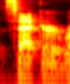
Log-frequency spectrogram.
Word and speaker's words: Sachar: Yeah, but I found a short bit of audio of Lewis Sachar mentioning how his own name is pronounced, and he says that Sachar rhymes with cracker.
